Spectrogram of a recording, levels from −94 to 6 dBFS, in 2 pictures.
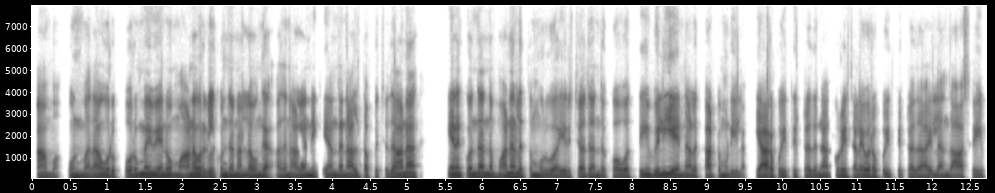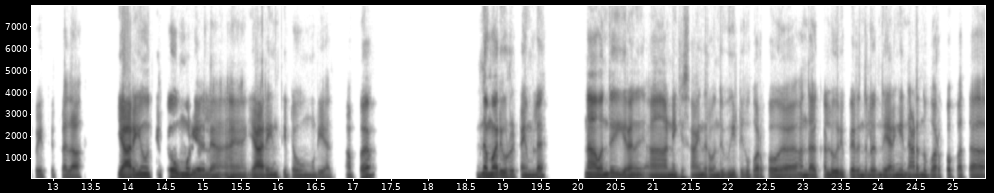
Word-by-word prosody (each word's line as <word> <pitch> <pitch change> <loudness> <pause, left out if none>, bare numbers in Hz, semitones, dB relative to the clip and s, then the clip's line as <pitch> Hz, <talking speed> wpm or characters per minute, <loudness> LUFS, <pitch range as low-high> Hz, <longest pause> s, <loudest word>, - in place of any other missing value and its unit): ஆமா, 95 -3 -4 0.2
உண்மதான் 110 +3 +1
ஒரு 105 -3 0
பொறுமை 125 +6 +3
வேணும். 125 +2 +2
மாணவர்கள் 130 +4 +2
கொஞ்சம் 120 -2 +2
நல்லவங்க. 115 +1 +2 0.2
அதனால 105 +3 0
அன்னைக்கு 115 0 -1
அந்த 110 0 +1
நாள் 115 +1 0
தப்பிச்சது. 115 +6 -5
ஆனா, 165 +3 +3 0.6
எனக்கு 135 0 +2
வந்து 150 +3 +3
அந்த 130 -4 +2
மன 130 +7 +3
அழுத்தம் 120 -3 0
உருவாகிருச்சு, 110 +1 -2
அது 120 - -4
அந்த 105 -1 -2
கோவத்தையும் 120 +1 -1
வெளிய 135 +1 +4
என்னால 105 +1 -1
காட்ட 115 +1 -1
முடியல. 95 -1 -4 0.2
யார 125 +3 +4
போய் 110 -3 -3
திட்றது 110 0 -4
நான் 105 -1 -3
துறை 120 0 +1
தலைவர 115 +1 +1
போய் 110 0 -5
திட்றதா 110 0 -4
இல்ல, 105 - -2
அந்த 105 0 -3
ஆசிரியர 105 -1 -5
போய் 105 -1 -7
திட்றதா, 105 0 -3 0.6
யாரையும் 135 +1 +6
திட்டவும் 140 +3 +2
முடியறதுல்ல 120 -2 +2 0.2
அ - - +1 0.3
யாரையும் 125 -1 +3
திட்டவும் 110 -1 -4
முடியாது. 95 -1 -6 0.2
அப்ப - - -14 1.6
இந்த 140 +1 +4
மாரி 145 -1 +5
ஒரு 105 - -2
டைம்ல 110 0 +1 0.6
நான் 140 -2 +6
வந்து 135 +4 +3
இர 125 - +3 0.3
அ - - +3 0.2
அன்னைக்கு 115 +1 +1
சாயந்திரம் 120 0 -1
வந்து 120 +2 0
வீட்டுக்கு 125 -3 -3
போறப்ப 110 +4 -3 0.4
அந்த 110 0 +1
கல்லூரி 120 +1 +2
பேருந்திலிருந்து 110 +1 -1
எறங்கி 115 +2 +1
நடந்து 115 +2 0
போறப்போ 105 +2 -3
பார்த்தா 110 +4 -4
115 Hz, 160 wpm, -23 LUFS, 110-125 Hz, 1.6 s, யாரையும்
